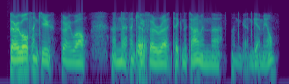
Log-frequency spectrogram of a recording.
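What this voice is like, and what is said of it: Noticeable accent. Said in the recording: “has a great accent”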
